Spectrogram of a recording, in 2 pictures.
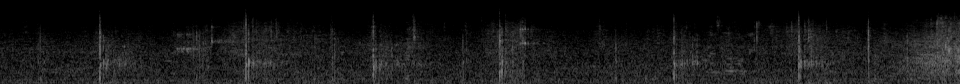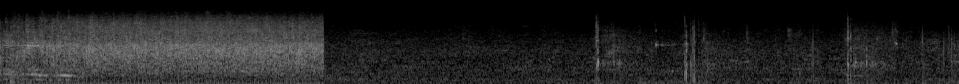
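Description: Tennis balls are struck sharply back and forth with racquets.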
